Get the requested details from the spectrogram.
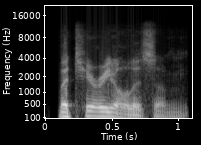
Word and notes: materialism: American English

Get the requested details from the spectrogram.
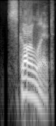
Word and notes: scarlet: American English

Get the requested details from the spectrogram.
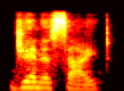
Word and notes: genocide: Indian

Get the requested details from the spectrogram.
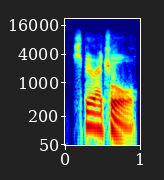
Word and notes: spirituel: American English

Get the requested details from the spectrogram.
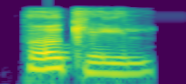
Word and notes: percale: Indian

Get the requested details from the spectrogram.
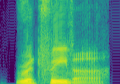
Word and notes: retriever: British English

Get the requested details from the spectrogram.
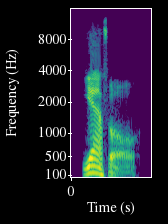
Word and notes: yaffle: British English

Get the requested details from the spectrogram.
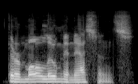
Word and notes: thermoluminescence: American English

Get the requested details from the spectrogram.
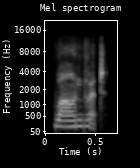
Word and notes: woundwort: Indian

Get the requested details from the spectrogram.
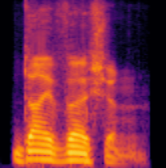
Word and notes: diversion: British English

